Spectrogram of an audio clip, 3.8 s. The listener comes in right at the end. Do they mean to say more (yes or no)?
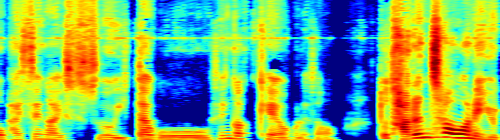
no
